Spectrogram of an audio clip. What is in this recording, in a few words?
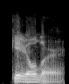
"gaoler", American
